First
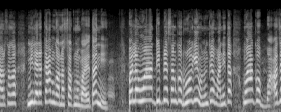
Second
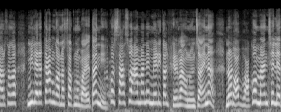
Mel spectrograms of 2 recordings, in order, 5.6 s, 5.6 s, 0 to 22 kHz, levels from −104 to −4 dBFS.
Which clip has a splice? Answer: second; 2 cuts; at 2.2 s, 4.6 s

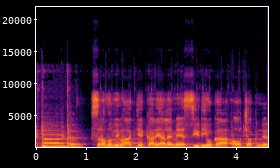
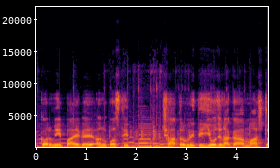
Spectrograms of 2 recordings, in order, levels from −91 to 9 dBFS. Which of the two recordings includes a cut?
first; 1 cut; at 1.0 s

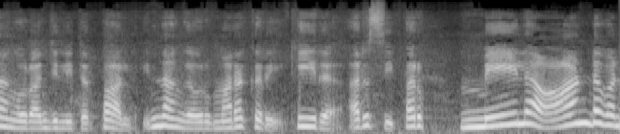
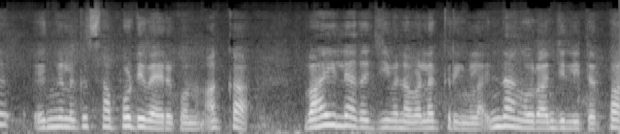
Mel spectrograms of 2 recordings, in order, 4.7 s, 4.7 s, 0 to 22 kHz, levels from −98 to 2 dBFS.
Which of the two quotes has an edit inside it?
first; 1 cut; at 3.2 s

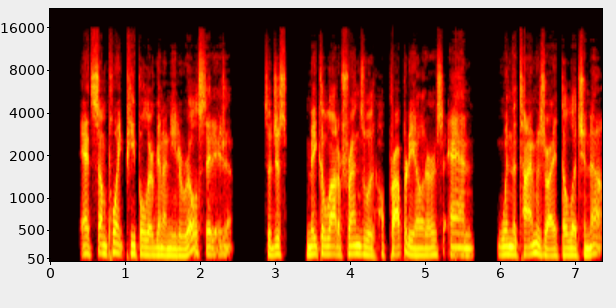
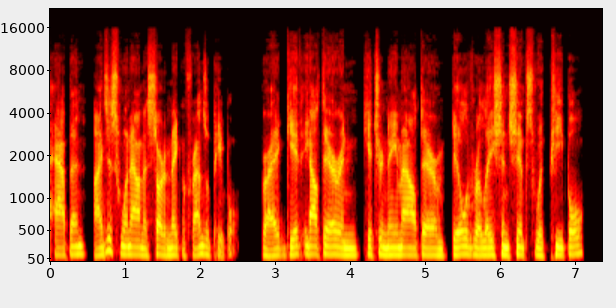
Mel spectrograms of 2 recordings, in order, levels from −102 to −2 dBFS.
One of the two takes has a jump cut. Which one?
second; 1 cut; at 3.4 s

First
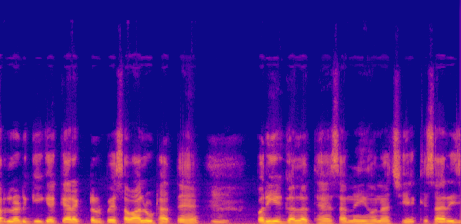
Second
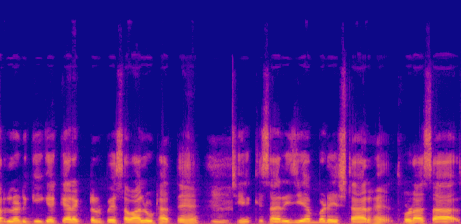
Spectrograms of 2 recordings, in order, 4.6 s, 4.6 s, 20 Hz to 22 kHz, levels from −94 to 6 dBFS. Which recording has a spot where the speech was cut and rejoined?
second; 1 cut; at 2.4 s

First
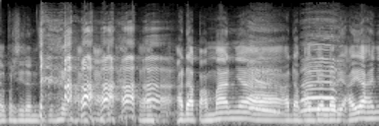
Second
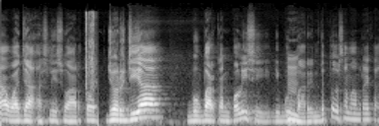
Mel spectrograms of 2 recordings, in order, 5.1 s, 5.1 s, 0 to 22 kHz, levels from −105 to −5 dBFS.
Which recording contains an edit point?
second; 1 cut; at 1.3 s

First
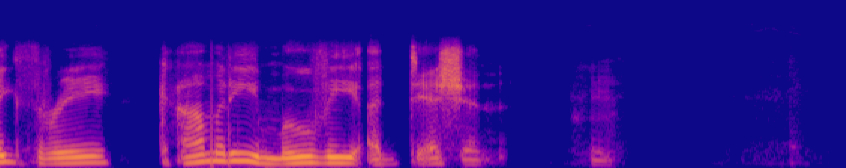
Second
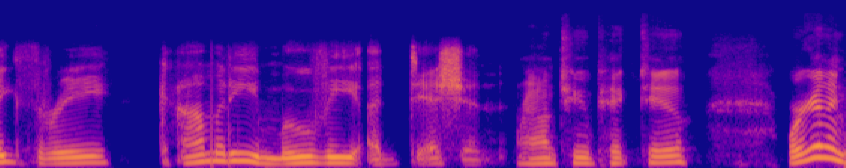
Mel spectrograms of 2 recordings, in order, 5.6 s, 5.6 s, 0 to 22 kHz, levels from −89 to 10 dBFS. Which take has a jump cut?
second; 1 cut; at 3.4 s

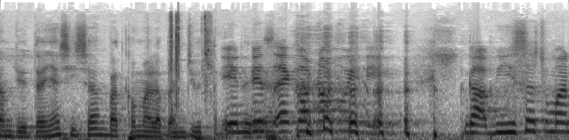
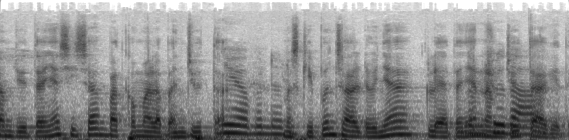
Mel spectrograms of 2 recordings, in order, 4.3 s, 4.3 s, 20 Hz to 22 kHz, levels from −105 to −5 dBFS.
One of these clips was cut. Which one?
first; 1 cut; at 1.6 s

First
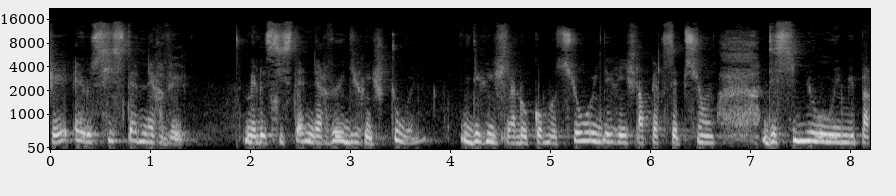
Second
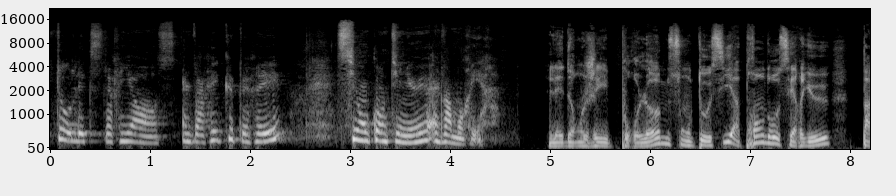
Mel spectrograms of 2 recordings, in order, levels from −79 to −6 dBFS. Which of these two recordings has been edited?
second; 1 cut; at 3.5 s

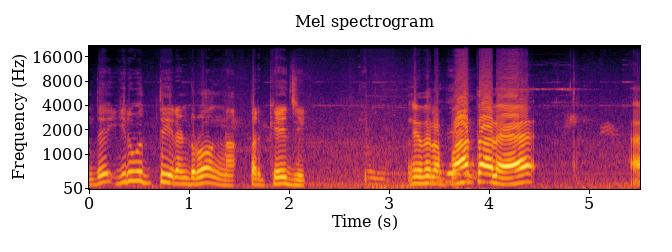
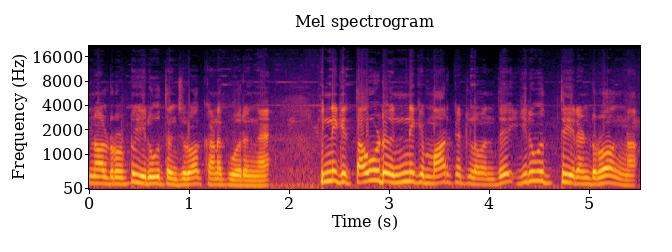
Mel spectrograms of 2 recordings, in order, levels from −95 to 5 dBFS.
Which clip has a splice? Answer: first; 1 cut; at 2.6 s

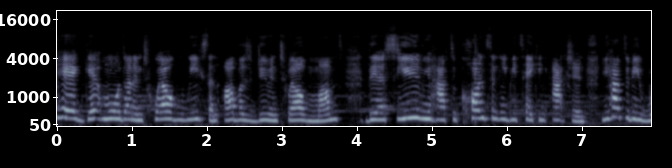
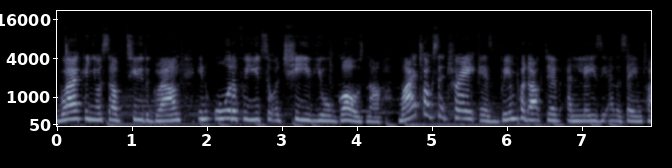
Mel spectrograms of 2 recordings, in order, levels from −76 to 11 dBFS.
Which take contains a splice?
second; 1 cut; at 4.1 s

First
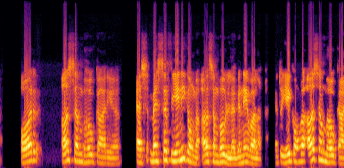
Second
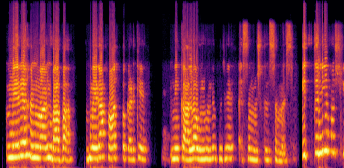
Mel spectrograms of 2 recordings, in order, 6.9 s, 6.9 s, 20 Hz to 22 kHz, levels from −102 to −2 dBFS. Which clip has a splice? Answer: second; 1 cut; at 5.9 s

